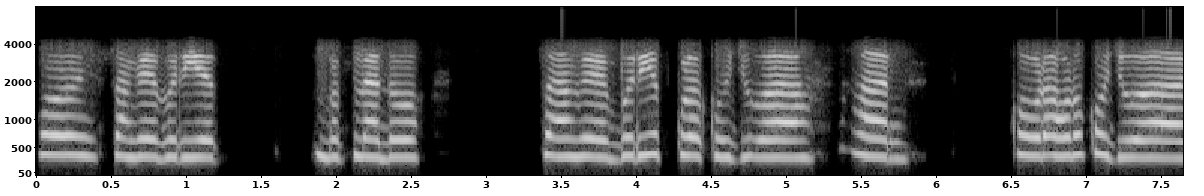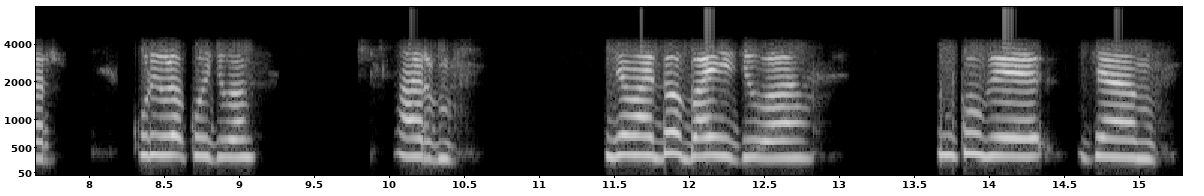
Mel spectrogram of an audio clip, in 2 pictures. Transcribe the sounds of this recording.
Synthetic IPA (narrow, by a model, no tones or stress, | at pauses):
ojsãŋɡɛbəɾijət̪̚ | baklad̪ɔ | saɡɛbəɾijət̪̚kuɽakɔɦud͡ʒuʔaː | ɾ | kɔɔɽaʔhɔɽɔkɔd͡ʒuʔaːɾ | kuɽiɔɽaʔkɔhid͡ʒuʔa | aɾ | d͡ʒamajd̪ɔbajɦɛd͡ʒuʔa | unkuɡɛd͡ʒam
